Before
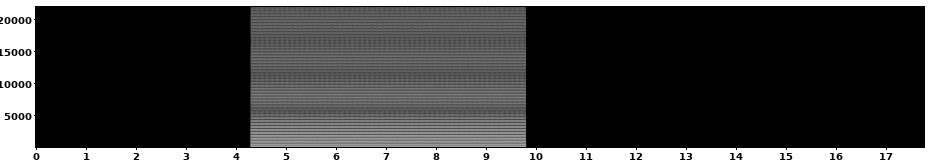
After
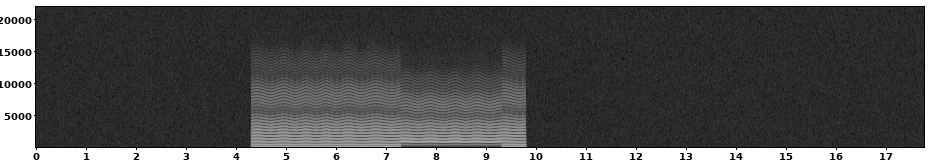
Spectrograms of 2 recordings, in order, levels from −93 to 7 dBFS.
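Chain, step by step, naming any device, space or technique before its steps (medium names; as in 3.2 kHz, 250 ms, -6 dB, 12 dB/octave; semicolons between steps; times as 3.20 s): 7.29–9.32 s: steep high-pass 820 Hz 36 dB/octave; compact cassette (saturation -28.5 dBFS, distortion -16 dB; low-pass 8.3 kHz 12 dB/octave; wow and flutter 47 cents; white noise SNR 31 dB); trim +7 dB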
